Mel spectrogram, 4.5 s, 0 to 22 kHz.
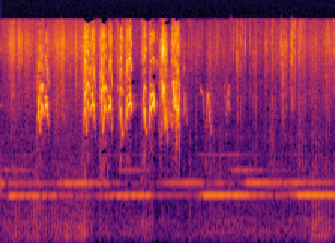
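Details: Sparrows coming to be fed at a Tenmangu shrine on 1 January 2021. A burst of sharp, high chirps packed into about a second and a half, over a steady mechanical hum.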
